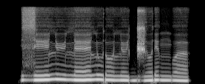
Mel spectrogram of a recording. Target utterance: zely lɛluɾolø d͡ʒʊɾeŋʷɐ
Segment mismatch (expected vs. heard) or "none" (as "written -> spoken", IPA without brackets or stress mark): none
